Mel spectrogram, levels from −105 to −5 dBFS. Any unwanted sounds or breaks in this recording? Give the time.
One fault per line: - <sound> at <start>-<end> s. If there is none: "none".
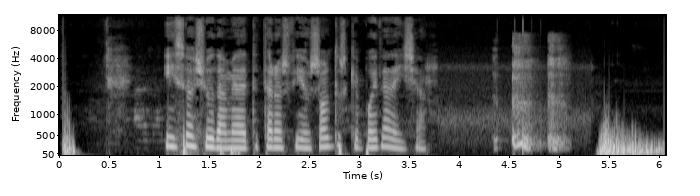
- cough at 4.3-5.1 s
